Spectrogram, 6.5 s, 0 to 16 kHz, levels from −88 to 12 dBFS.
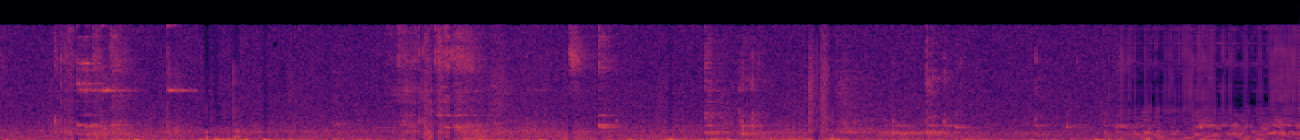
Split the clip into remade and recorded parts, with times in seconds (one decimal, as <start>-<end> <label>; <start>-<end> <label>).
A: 0.0-5.6 recorded; 5.6-6.5 remade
